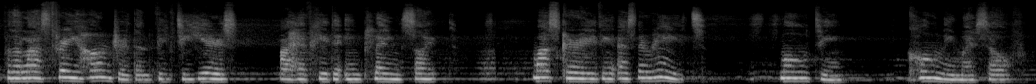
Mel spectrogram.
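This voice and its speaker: A woman voicing an ancient, shy giant stick insect in a video game, gentle and solemn, speaking poetically with hushed, eerie wonder. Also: sits high, takes it slowly, low-quality recording. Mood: solemn, awed. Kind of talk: slow poetic game monologue.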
